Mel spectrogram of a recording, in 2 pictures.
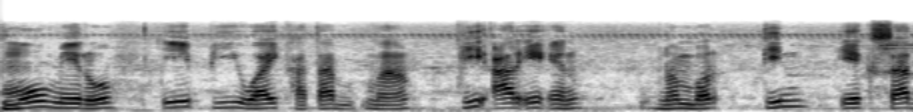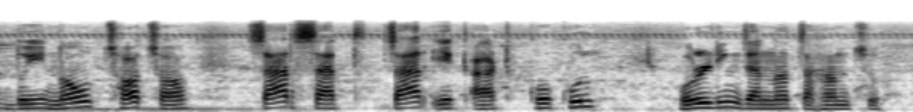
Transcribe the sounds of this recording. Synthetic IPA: mʌmeɾoepiwajkʰat̪amapiʔareʔenː | ʌmbʌr | t̪in | eksat̪̚d̪ujnʌwt͡sʰʌt͡sʰʌt͡sarsat̪t͡sarekaʈʰkokul | holɖiŋd͡zanːʌt͡saɦʌnt͡sʰu

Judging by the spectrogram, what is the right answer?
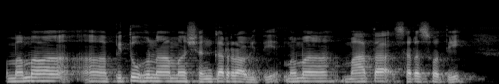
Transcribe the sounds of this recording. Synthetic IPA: mɐmɐpit̪uɦunaːmɐʃɐŋkɐɾːaːʋit̪imɐmɐmaːt̪asɐɾɐsʋɐt̪i

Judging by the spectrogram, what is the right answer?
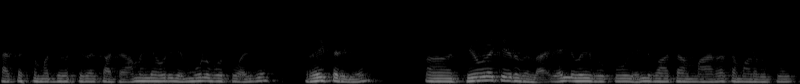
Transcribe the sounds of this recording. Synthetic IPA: saːkɐʂʈumɐd̪ʱjɐʋɐɾt̪iɡɐɭukaːɾʈɐaːmeːlːeɐʋɐɾiɡemuːlɐboːt̪uɐlɡe | ɾɐjt̪ɐɾiɡe̞ | t̪eːʋuɭɐkːeiɾɐd̪ɐlːɐ̰elːiʋɐjɐbeːkuelːimaːt̪ɐmaːɾaːʈɐmaːɽɐbe̞ːku

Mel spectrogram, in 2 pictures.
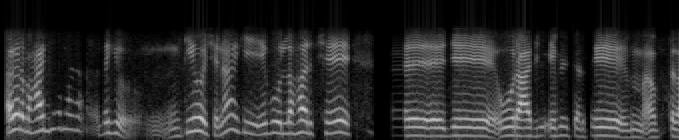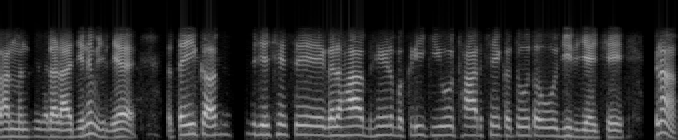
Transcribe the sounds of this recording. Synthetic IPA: ə̰ɡəɾbʱaɡjəned̪ekʰijo̰kiɦot͡ʃʰɛnakieɡoləɦəɾt͡ʃʰɛ | d͡ʒeoɾad͡ʒəebekəɾt̪ḛpɾəd̪ʱanmənt̪ɾibalaɾad͡ʒjənebud͡ʒʱlija | t̪ɔt̪əĩkənsibd͡ʒet͡ʃʰɛseɡəlɦabʱeɽbəkɽikijoʈʰaɾt͡ʃʰɛkət̪ot̪ɔod͡ʒit̪d͡ʒat͡ʃʰɛ | ɦɛna

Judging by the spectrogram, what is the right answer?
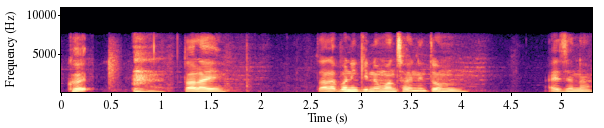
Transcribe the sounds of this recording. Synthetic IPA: kʰo | t̪wʌlaj | t̪walajpʌnik̬inumʌnt͡sʰʌjnit̪om | a̰jd͡zʌnʌ

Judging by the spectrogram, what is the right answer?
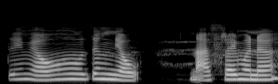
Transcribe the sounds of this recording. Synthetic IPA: tɯjmiawzɯŋniaw | na̰sɾajmɯnɯ

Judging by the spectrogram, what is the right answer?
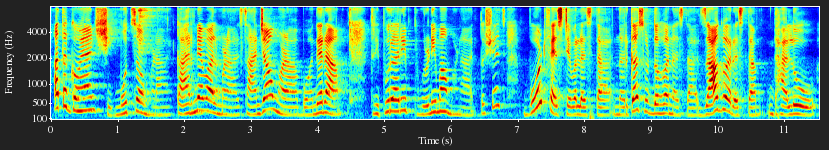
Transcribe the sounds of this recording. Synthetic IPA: at̪aɡɔjãnɕiɡmott͡səm̤əɽ̃aɾkaɾnjeʋalm̤əɽ̃aɾsãɲd͡ʑãwm̤əɽ̃ãbɔ̃nd̪eɾã | t̪ɾipuɾaɾipuɾɳimam̤əɽ̃aɾt̪əɕet͡s | boʈfesʈiʋələst̪anəɾkasuɾd̪əɦənəst̪ad͡zaɡəɾəst̪ad̪ʱalo

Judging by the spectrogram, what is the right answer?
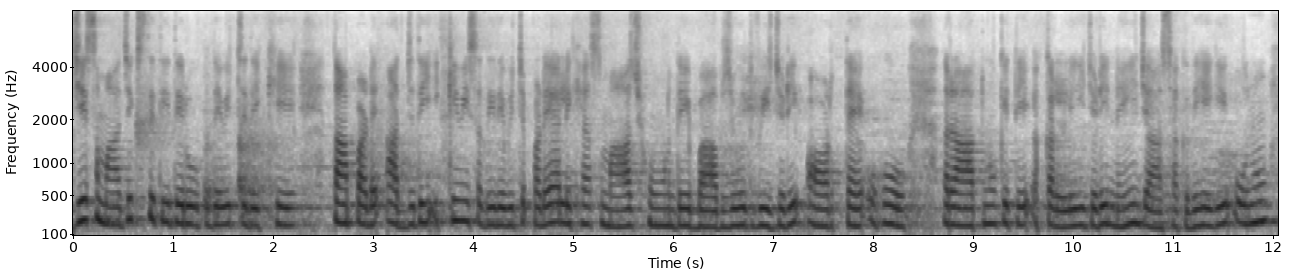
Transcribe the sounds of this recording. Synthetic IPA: d͡ʒeːsəmaːd͡ʒɪkst̪ʰɪt̪iːd̪eːɾuːpd̪eːʋɪt͡ʃd̪eːkʰeː | t̪ãːpəɽəd͡ʒd̪iːʔɪkːiːʋiːsəd̪iːd̪eːʋɪt͡ʃpəɽjaːlɪkʰjaːsəmaːd͡ʒhoːɳd̪eːbaːʋd͡ʒuːd̪ʋiːd͡ʒeːɽiːʔɔːɾt̪ɛːʔʊɦoː | ɾaːt̪nũːkɪt̪eːʔəkəlːiːd͡ʒeːɽiːnəĩːd͡ʒaːsəkd̪iːɦeːɡiːʔoːnũː

